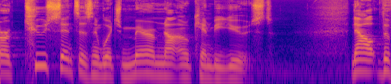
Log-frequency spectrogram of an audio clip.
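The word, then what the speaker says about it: μέριμνα: New Testament it's an interesting Greek word the pronunciation of it is merimna oh and it has a couple of subtly differ meanings there are two senses in which merimna can be used now the first sense is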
